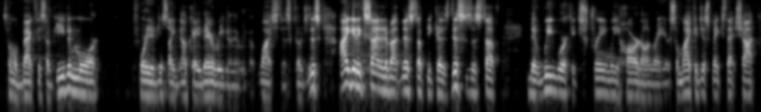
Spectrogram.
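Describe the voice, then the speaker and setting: Folksy coach breaking down plays. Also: male voice, lowish voice, brisk, a bit bright, slightly rough. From southern United States. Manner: folksy, explains plays step by step, trails off and restarts. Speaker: basketball coach. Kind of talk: film breakdown conversation.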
